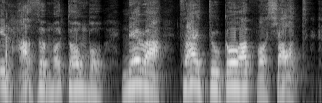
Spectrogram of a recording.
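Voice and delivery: very loud, booming, full-volume voice. Joking about a basketball player blocking shots, imitating Dikembe Mutombo. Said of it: "Remember Mutombo?".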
